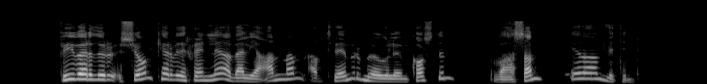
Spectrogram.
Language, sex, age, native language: Icelandic, male, 30-39, Icelandic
